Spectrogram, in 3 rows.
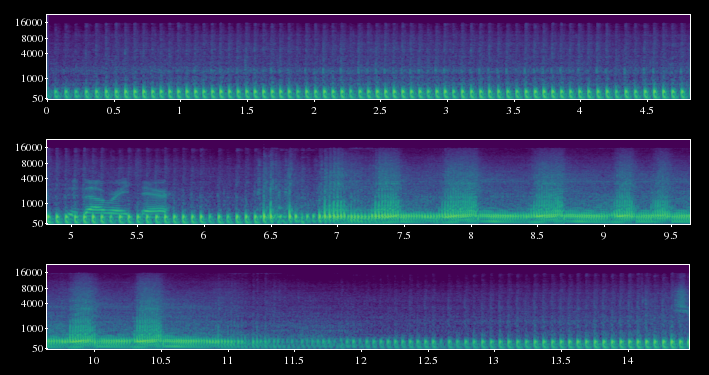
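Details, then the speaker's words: Tao Tao Coleman 125 ATV, still cold, new small exhaust silencer, idle RPM raised slightly; steady single-cylinder putter, brief blip then settles back to even idle, normal cold idle. "So, that sounds pretty good. I like that little that little silencer on there. Bring the RPMs actually up a little bit. She's still cold."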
